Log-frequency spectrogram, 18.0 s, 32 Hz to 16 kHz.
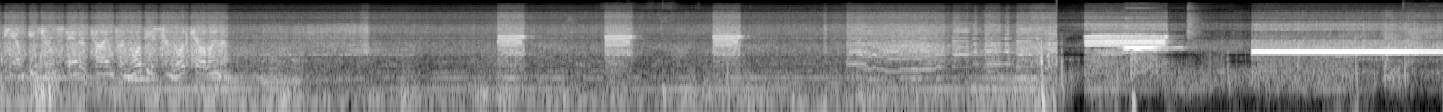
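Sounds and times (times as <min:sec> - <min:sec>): radio hiss: 0:00.0 - 0:13.5.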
